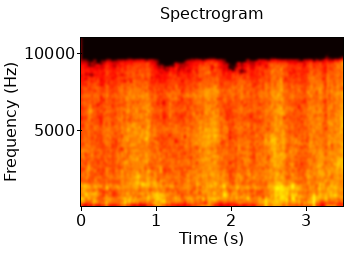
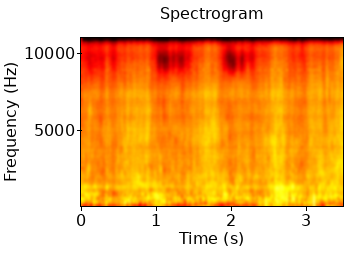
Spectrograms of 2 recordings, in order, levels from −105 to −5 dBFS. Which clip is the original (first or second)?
first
